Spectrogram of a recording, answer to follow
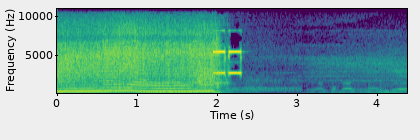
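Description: FPV racing quadcopter's motors whining at a steady pitch, then spinning down with a quick falling pitch and stopping about two seconds in as the drone comes down onto the grass. Two short high beeps follow.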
